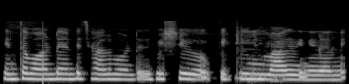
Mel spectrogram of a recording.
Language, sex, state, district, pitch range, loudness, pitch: Telugu, female, Telangana, Karimnagar, 230-250 Hz, -19 LUFS, 240 Hz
